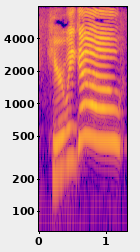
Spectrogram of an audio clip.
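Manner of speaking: put-on thrilled girl crying out; excited cry. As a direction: cry out as the spin begins. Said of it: "cried Annie".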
